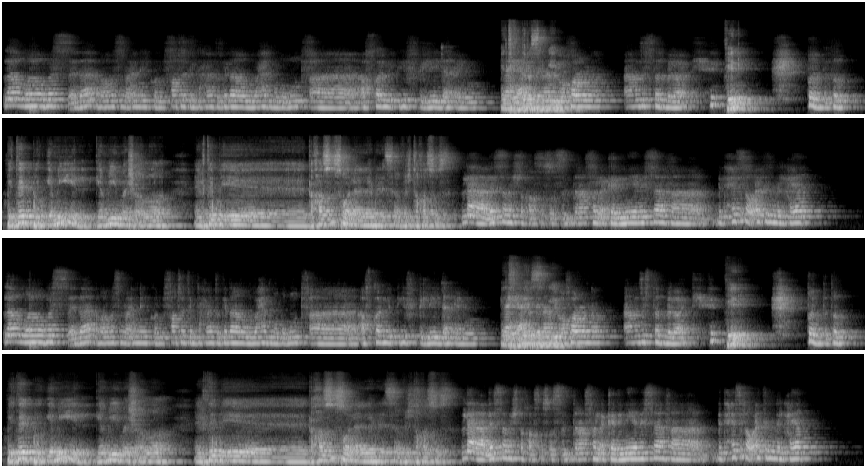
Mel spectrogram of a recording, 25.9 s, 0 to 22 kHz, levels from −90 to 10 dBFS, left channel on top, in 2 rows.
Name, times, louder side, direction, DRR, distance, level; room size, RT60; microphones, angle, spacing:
voice 1, 0.0-7.1 7.5-9.0 9.3-10.8 11.6-12.7 19.8-24.9, right 1 dB, 70° right, 1 dB, 5.3 m, -24 dB
voice 2, 7.5-8.3 10.9-11.1 13.0-15.4 15.8-19.7, equal, 50° left, 2 dB, 4.4 m, -20 dB
21.5 x 12.5 x 2.3 m, 0.84 s
head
